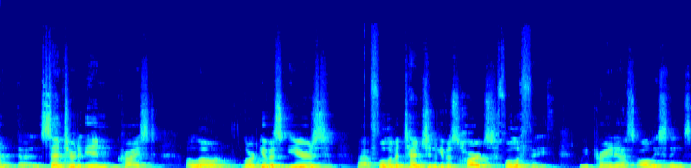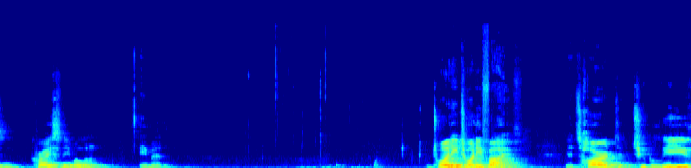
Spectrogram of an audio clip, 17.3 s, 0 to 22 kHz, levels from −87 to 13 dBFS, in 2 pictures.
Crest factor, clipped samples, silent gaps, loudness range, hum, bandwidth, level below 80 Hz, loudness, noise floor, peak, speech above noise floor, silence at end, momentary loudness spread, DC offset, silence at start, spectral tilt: 20 dB; under 0.1%; none; 10 LU; none; 15 kHz; -60 dBFS; -28 LUFS; -67 dBFS; -10 dBFS; 39 dB; 0 s; 19 LU; under 0.1%; 0 s; -6.5 dB/octave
